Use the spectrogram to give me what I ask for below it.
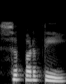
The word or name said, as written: seperti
